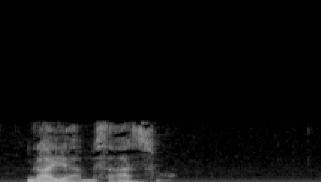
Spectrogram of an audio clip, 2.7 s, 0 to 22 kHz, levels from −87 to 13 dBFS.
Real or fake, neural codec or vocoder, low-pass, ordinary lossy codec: real; none; 7.2 kHz; MP3, 64 kbps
